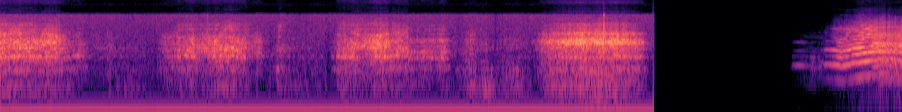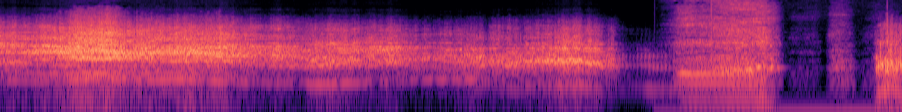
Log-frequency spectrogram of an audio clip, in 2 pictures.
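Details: Polar bear growling in choppy bursts, then a brief silence, followed by a sustained loud roar with a wavering start, ending in short harsh grunts.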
